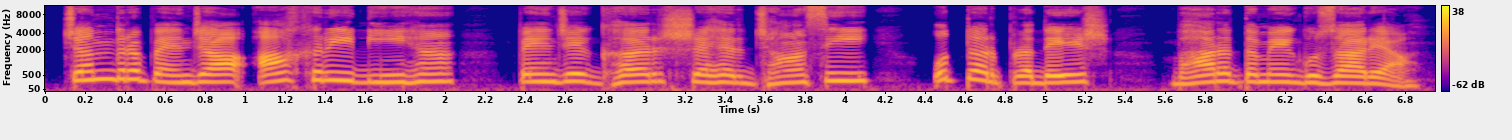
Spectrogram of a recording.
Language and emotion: Sindhi, neutral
